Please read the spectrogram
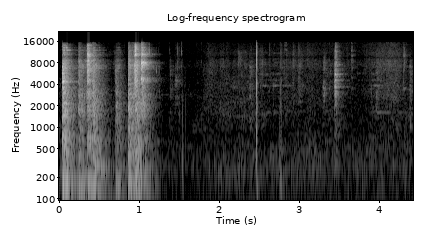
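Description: Metal clattering as a collapsible iron grille gate is rattled, in two bursts during the first second, followed by a few faint sharp clicks.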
